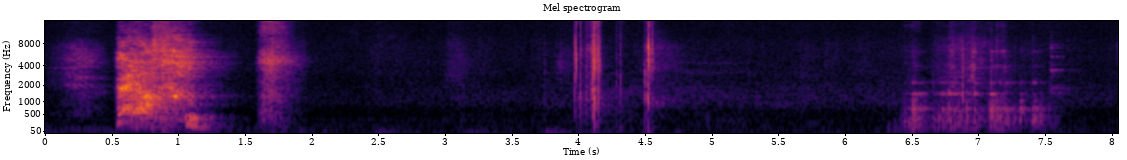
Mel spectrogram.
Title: I sneeze while I'm cooking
